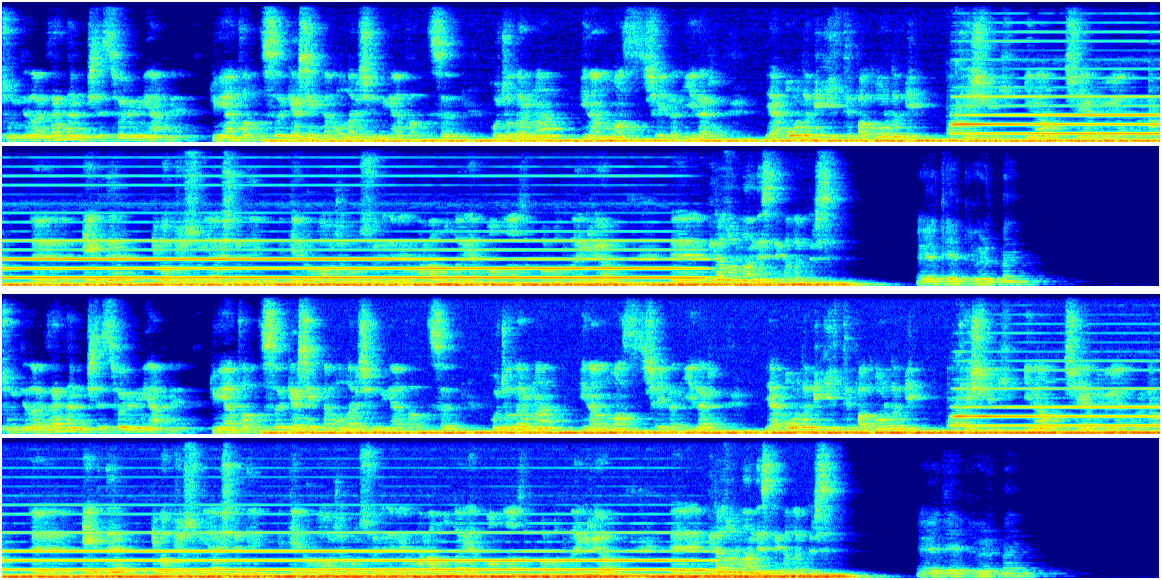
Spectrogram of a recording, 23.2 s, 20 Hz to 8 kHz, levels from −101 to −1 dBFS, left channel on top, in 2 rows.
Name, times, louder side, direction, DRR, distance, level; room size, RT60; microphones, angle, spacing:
voice 1, 0.0-1.8 2.1-4.5 4.9-5.5 5.8-9.1 9.6-11.5 11.8-12.8 13.1-19.9, right 1 dB, 30° right, -4 dB, 0.8 m, -37 dB
sound 1, 2.6-20.0, right 5 dB, 80° right, 0.3 m, -25 dB
Wind instrument woodwind instrument, 9.5-18.8, left 3 dB, 25° left, 0.5 m, -29 dB
voice 2, 20.7-21.7, left 4 dB, 75° left, 3 dB, 0.5 m, -39 dB
2.9 x 2.9 x 2.6 m, 0.70 s
head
